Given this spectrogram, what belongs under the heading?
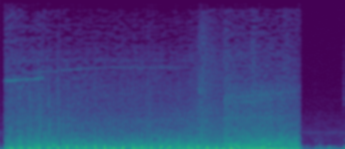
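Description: A helicopter's loud, close rotor thump and turbine roar fill a film scene from Army of the Dead, pounding steadily for three seconds before cutting abruptly to near silence.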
